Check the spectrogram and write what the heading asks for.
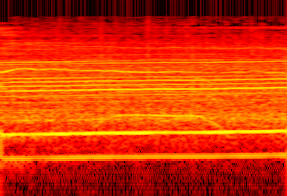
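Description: Ring announcer calling out a boxer's name, holding the final vowel in one long call at a steady pitch.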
